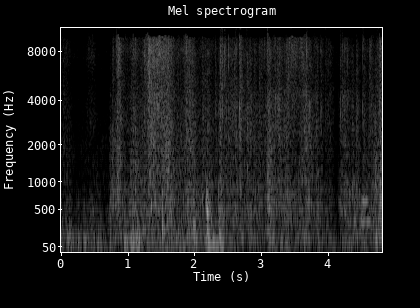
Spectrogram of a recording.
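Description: Plastic packaging bag crinkling and rustling as clothing is handled and unwrapped, starting about a second in.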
